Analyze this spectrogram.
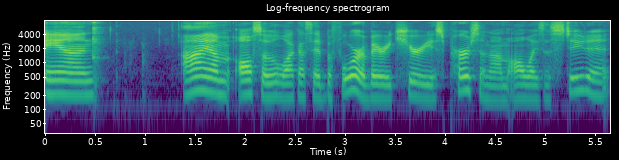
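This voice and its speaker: An Appalachian accent at a moderate pace, with ordinary pitch variation, in a very clean recording with a silent background. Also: woman, medium pitch for a woman. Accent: Appalachian, noticeable. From southeastern Kentucky, Appalachia. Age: 40s. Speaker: author and speaker. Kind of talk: interview conversation.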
